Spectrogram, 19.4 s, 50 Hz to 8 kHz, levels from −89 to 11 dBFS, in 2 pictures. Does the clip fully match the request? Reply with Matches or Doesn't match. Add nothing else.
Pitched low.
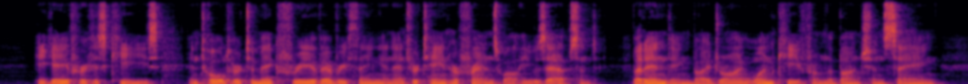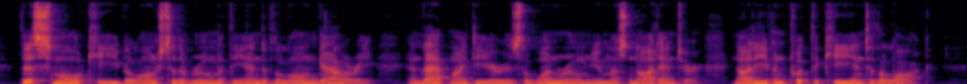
Matches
